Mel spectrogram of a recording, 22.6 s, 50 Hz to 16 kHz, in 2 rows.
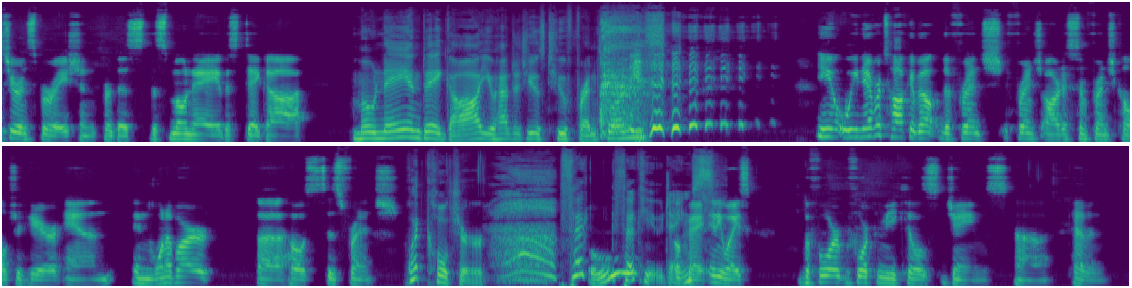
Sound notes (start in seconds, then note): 16.2 gasp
